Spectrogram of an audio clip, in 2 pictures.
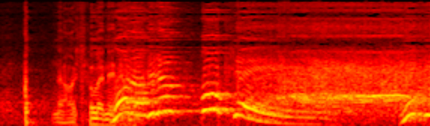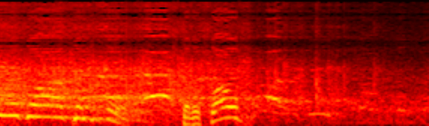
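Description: A large crowd cheers and chants loudly in a big hall.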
